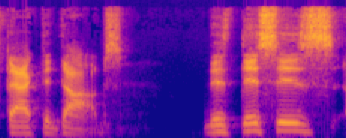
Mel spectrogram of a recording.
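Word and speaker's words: Doubs: It's Dobbs, not Dubs.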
